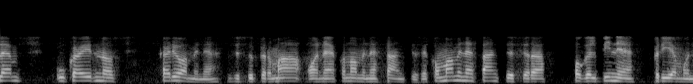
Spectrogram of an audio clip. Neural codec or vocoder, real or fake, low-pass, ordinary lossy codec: codec, 16 kHz in and 24 kHz out, 1 kbps, XY-Tokenizer; fake; 3.6 kHz; AAC, 24 kbps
